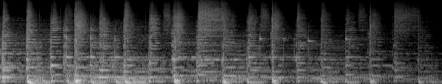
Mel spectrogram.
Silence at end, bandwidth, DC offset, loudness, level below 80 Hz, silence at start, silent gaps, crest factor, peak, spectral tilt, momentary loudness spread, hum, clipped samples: 0 s; over 20 kHz; under 0.1%; -24 LUFS; -34 dBFS; 0 s; none; 18 dB; -6 dBFS; -4.5 dB/octave; 13 LU; none; under 0.1%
